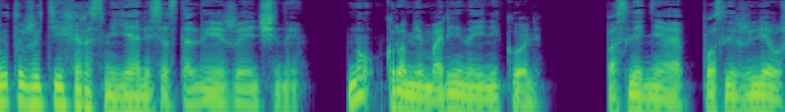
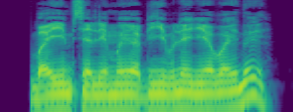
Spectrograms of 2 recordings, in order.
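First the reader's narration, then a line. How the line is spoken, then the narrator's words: Short laugh. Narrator (Russian): хохотнул я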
